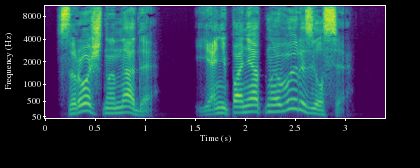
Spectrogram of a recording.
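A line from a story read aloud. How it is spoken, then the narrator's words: Barking shout. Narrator (Russian): рявкнул Верзила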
